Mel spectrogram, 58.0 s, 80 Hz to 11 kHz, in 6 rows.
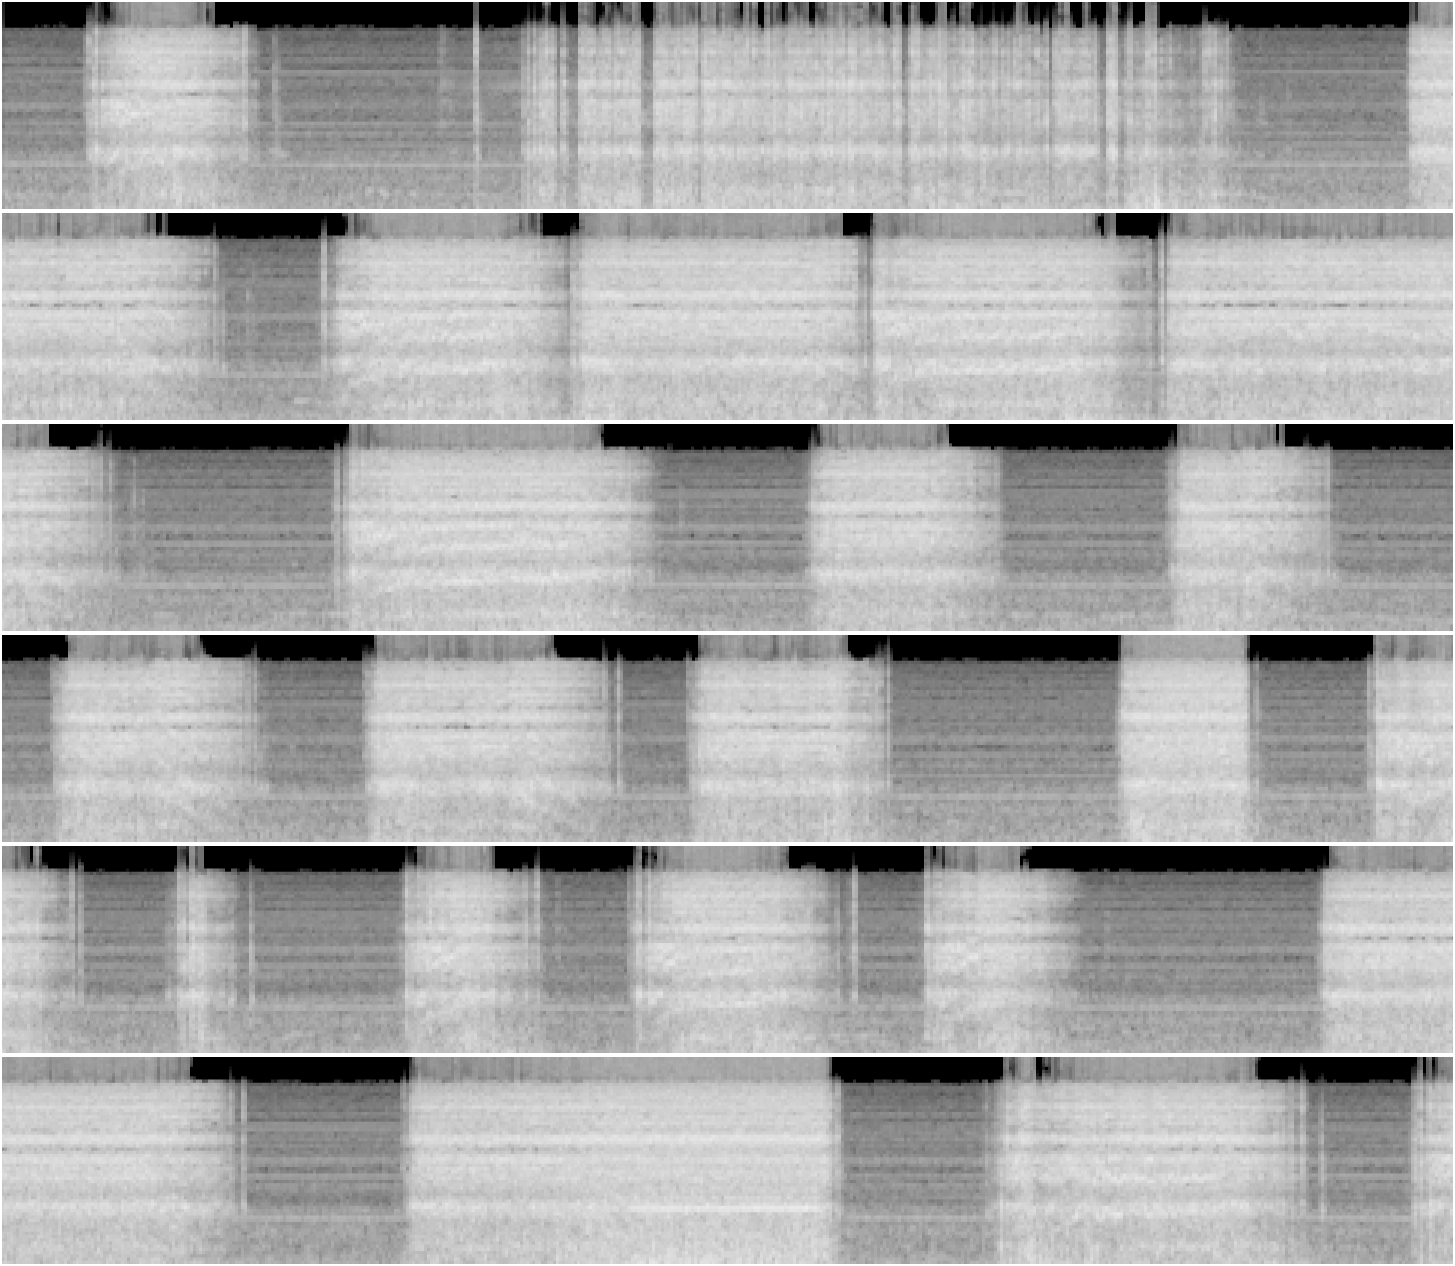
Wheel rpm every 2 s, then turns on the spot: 40, 0, 20, 20, 30, 80, 120, 150, 130, 170, 20, 130, 60, 30, 30, 70, 70, 80, 70, 20, 20, 70, 30, 20, 170, 60, 160, 90, 60.
4-8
